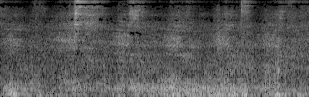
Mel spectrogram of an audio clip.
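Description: BNSF double-stack intermodal freight train rolling past close by: a steady rumble and clatter of wheels and stack cars, with brief high hisses from the wheels every second or so.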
